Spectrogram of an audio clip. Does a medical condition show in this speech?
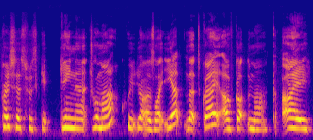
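Yes: ataxic cerebral palsy; f33.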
